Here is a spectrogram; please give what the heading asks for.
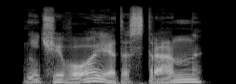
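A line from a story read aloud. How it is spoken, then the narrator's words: Drawn out, thoughtful. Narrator (Russian): протянул маг задумчиво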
